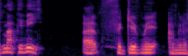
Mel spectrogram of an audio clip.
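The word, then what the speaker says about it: Mapimí: It's Mapimi. Mapimi. Mapimi. In Spanish, okay. the emphasis is always on that little accent, or on the penultimate syllable. Right. Okay. Mapimi.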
